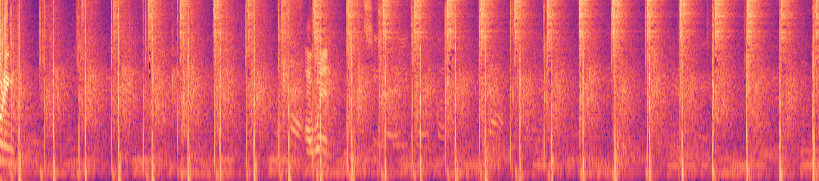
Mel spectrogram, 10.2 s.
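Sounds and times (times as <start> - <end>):
crowd clapping in unison on every beat: 0.0 - 7.7
quiet music with a low sustained tone: 0.0 - 10.2
speech: 0.1 - 0.3, 3.8 - 4.2.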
